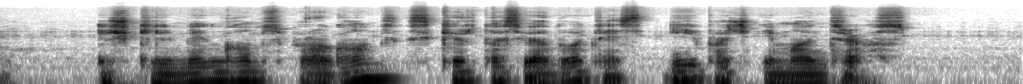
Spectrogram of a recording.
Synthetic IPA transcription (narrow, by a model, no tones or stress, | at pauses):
ɪʃʲkʲɪlʲmʲɪŋɡoːmspɾɔɡoːmssʲkʲɪɾt̪oːsʋʲiɛd̪uɔkʲlʲḛːsiːpɐt͡ʃʲimɔnʲt̪ʲɾʲoːs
